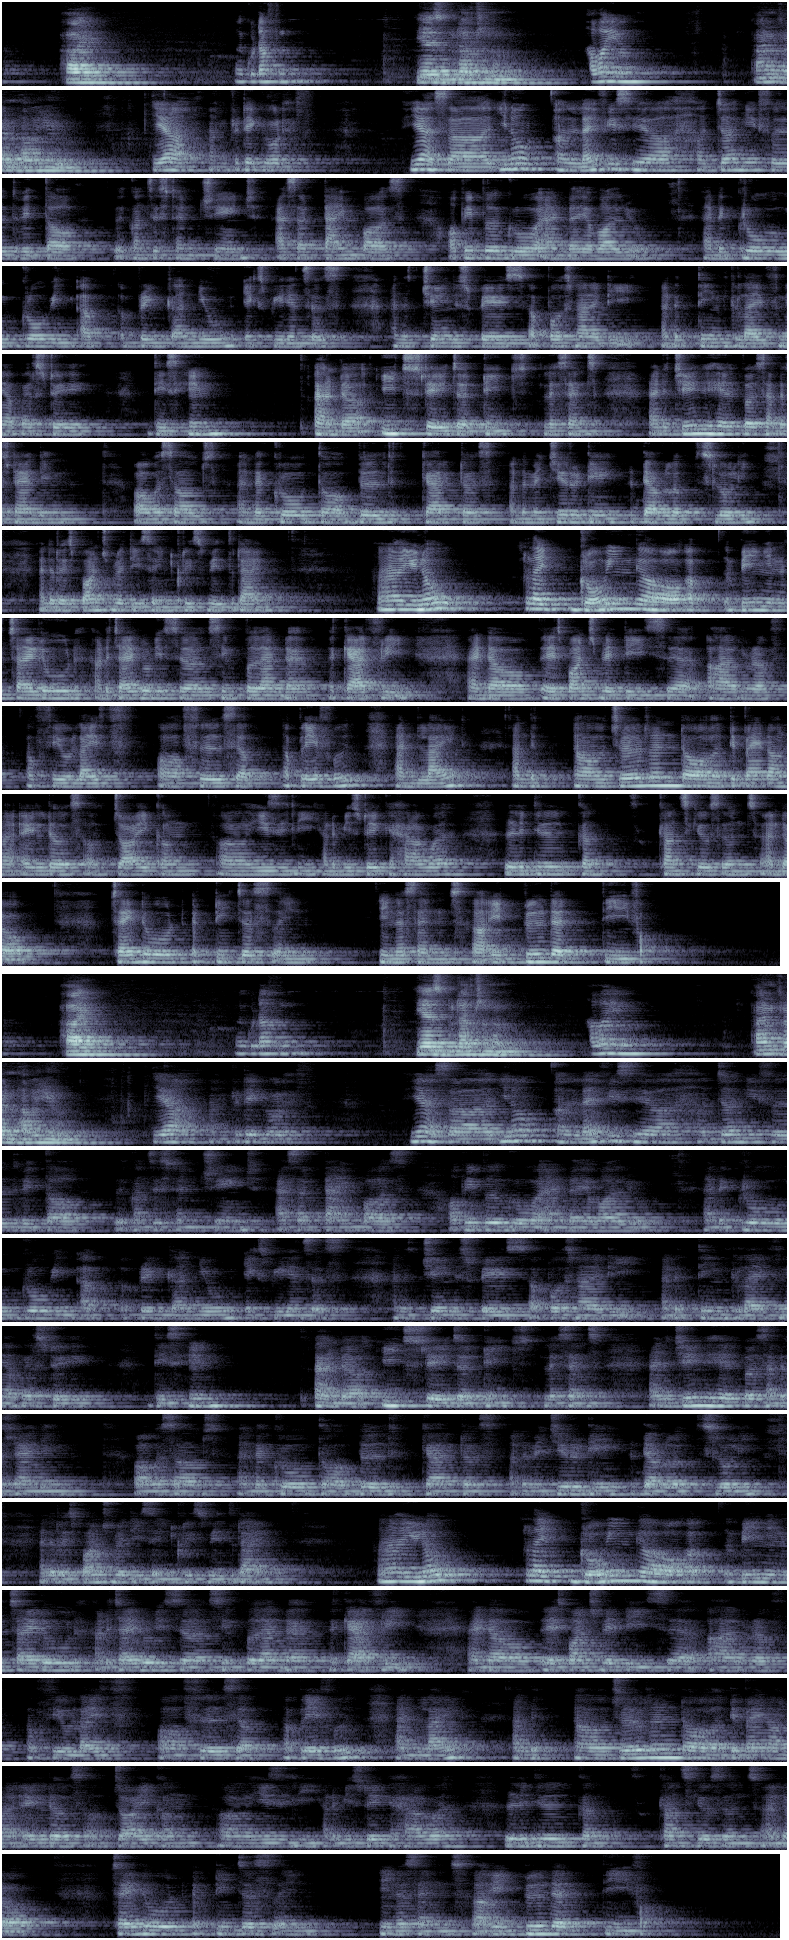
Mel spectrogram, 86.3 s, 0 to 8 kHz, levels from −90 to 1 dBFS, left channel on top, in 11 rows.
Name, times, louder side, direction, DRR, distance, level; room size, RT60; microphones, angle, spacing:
voice 1, 0.6-1.2 4.1-5.3 7.5-8.7, right 1 dB, 40° right, 0.4 m, -23 dB
voice 2, 2.3-3.1 5.9-6.5 9.4-10.8 11.9-16.5 16.8-19.7 20.2-22.2 22.7-29.9 30.1-32.2 32.9-33.6 34.5-39.9 40.6-49.8 50.8-51.7 52.3-62.7 63.0-64.0 64.4-65.3 65.6-67.4 67.9-68.2 68.5-75.2 75.7-76.7 77.2-78.7 79.6-81.6 82.3-84.3 84.5-84.9, left 2 dB, 75° left, 0.4 m, -28 dB
5.4 x 3.4 x 2.3 m
head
